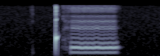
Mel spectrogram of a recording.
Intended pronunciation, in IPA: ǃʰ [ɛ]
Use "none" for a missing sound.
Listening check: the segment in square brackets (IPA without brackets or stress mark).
ɛ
